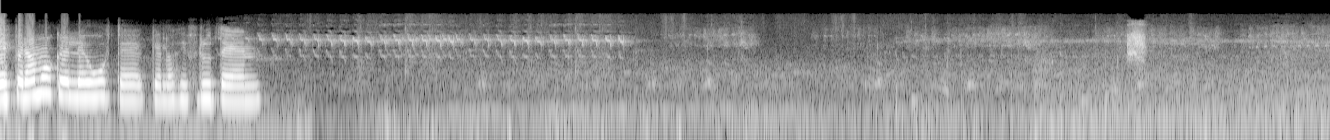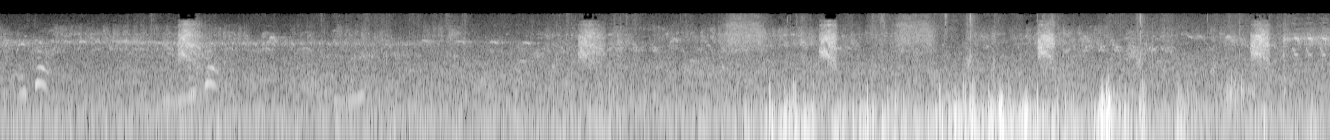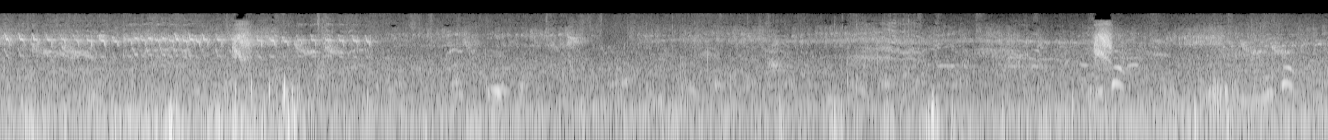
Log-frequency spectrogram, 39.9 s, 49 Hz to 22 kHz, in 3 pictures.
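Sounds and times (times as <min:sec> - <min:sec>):
speech: 0:00.0 - 0:02.8
local wild birds chirping outdoors: 0:00.0 - 0:39.8.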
